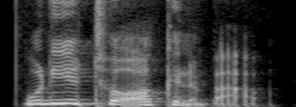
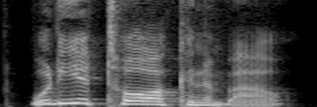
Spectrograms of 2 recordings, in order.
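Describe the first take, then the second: The two takes are said the same way.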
